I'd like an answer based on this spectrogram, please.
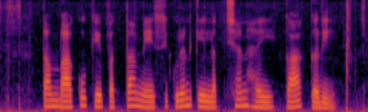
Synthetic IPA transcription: t̪əmbaːkukepət̪ːamẽsɪkʊɾənkeləkt͡ʃʰənɦəikaːkəɾiː

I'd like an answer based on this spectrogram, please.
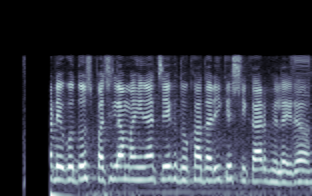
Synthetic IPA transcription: aɖeɡod̪ospət͡ʃʰilaməɦinat͡ʃekd̪ʱokʰad̪əɽikesikaɾbʱeləjɾə

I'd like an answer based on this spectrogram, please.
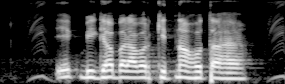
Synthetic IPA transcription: eːk̚biːɡjabɐɾaːbəɾkɪt̪naɦoːt̪aɦɛː

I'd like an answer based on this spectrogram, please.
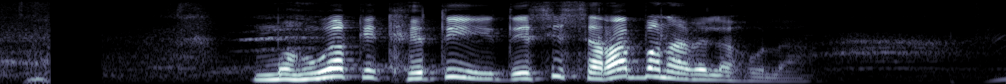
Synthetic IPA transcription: məɦuːakekʰeːt̪id̪eːsisəɾaːbːənaːʋeːlaɦoːla̰ː

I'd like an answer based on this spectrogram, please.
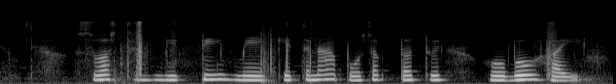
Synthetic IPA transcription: swəst̪ʰmɪʈːimẽkɪt̪napoːsək̚t̪ət̪ʰw | ɦoːbohəi

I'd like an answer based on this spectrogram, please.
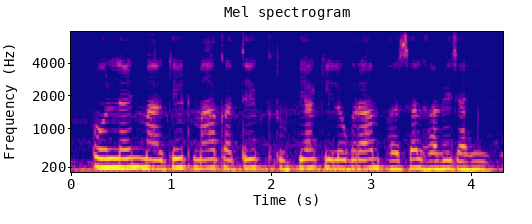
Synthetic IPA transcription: onlainmaɾkeʈmãkət̪ekɾupjakiloɡɾampʰəsəlɦɔbet͡ʃaɦi

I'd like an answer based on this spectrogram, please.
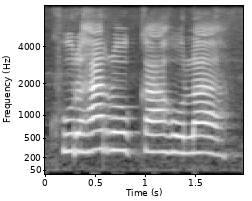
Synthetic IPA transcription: kʰuɾɦaɾokkːaɦola

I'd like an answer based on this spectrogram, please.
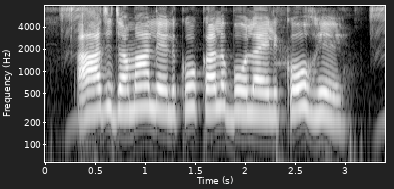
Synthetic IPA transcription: aːd͡ʒd͡ʒəmaleːlkokəlboːləɪlkoɦeː

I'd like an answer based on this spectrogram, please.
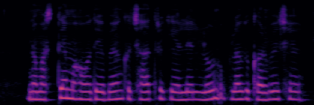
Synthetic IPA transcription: nəməst̪eməɦod̪ebeŋkt͡ʃʰat̪ɾəkelelːonṵpləbd̪ʱkəɾbet͡ʃʰɛ

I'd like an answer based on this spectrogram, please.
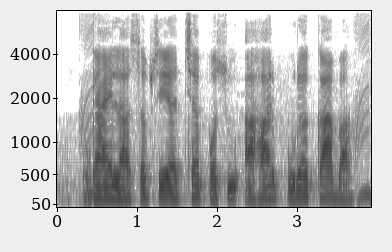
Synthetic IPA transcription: ɡajlasəbseətːʃʰapəsuʔaɦaɾpuɾəkaba

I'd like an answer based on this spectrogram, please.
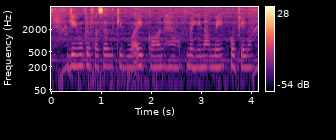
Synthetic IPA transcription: jeːɦũkefɐsəlkibʊa̰ːikɔːnɦɛmɐɦiːnamẽhoːkʰelaː

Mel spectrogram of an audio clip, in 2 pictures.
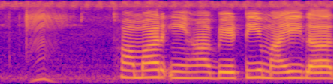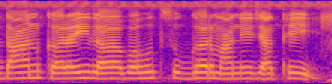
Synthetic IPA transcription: həmaɾĩɦãbeːʈimaːilad̪ankəɾəilabəɦʊt̪sʊɡʱəɾmaːned͡ʒaːt̪e

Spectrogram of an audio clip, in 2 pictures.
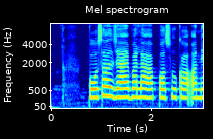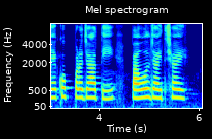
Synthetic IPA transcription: posʌld͡ʒaebʌlapʌsukʌʔʌnekopɾʌd͡ʒat̪i | pawold͡ʒajt̪t͡ʃʰʌj

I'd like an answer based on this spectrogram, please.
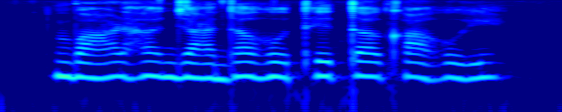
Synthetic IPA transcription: baːɽɦãd͡ʒaːd̪aɦot̪ʰet̪ɐkaːɦoi

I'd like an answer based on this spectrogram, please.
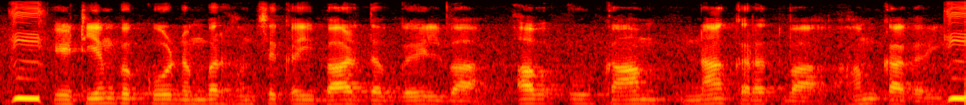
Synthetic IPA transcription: eːʈijemkakoːɾɖnə̃mbəɾɦɐmsekɐibaːɾd̪ɐbɡəɪlbaː | əbuːkaːmnəkəɾət̪baː | ɦɐmkakəɾiː

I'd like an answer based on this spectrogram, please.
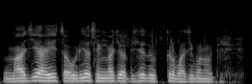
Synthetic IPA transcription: mad͡ʑʱiːaɦiːt͡səʋɽjaɕẽŋɡat͡ɕjaət̪iɕet͡sut͡skəɾbʱad͡ʑiːbənəʋt̪iː

